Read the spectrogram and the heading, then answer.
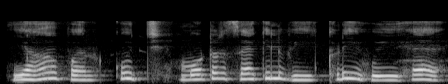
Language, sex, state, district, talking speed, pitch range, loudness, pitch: Hindi, male, Uttar Pradesh, Saharanpur, 105 wpm, 205-265 Hz, -17 LUFS, 225 Hz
